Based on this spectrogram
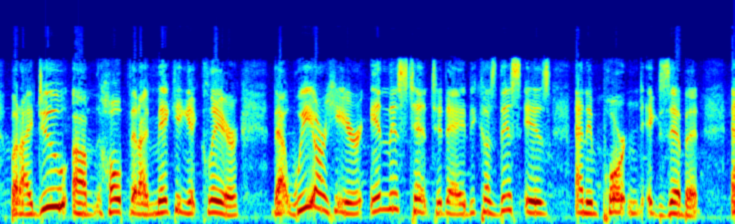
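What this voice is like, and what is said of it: Scratchy, hoarse voice. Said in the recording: “apologize for my voice ... I've been struggling for some time with having a bit of a scratchy voice”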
